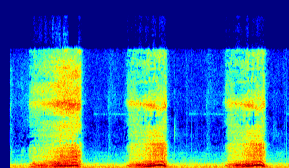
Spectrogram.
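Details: A domestic cat hisses three times, each harsh, airy blast lasting about a second. The hiss is a defensive warning telling the other party not to come closer, often heard from cats at the vet clinic.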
